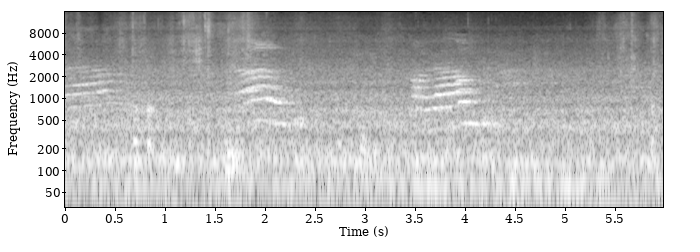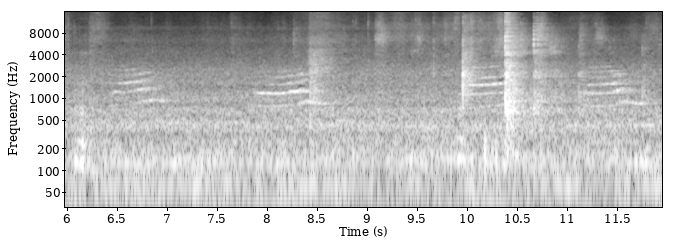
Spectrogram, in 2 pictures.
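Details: Play-fighting kittens call repeatedly, sending out a string of brief, bending squeaky meows every second or two, mixed with soft thumps and sharp clicks of scuffling against a low steady hum.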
